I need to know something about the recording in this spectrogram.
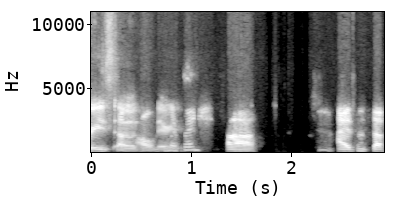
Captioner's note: murmurs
